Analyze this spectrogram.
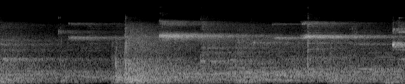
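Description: Badminton doubles rally: rackets strike the shuttlecock about four times, and court shoes squeak briefly and high-pitched on the floor between the hits.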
